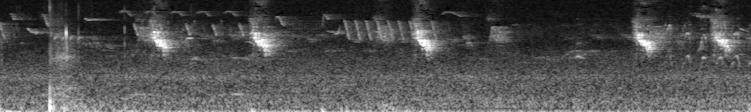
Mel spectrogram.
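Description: Faint bird chirps over near silence: short high chirps that slide downward every second or two, with a brief rapid trill about three and a half seconds in.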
